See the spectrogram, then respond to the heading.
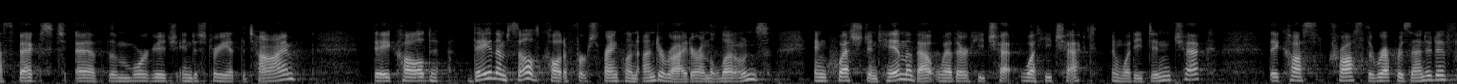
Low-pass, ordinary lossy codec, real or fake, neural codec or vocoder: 7.2 kHz; Opus, 32 kbps; fake; vocoder, 22.05 kHz, 80 mel bands, WaveNeXt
